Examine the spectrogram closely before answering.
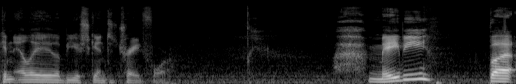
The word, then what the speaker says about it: Lyubushkin: You're adding another Y. That's Lyubushkin? Like it's Lyubushkin. Lyubushkin? Okay, Lyubushkin. There's just no other Y.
